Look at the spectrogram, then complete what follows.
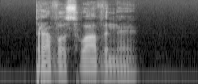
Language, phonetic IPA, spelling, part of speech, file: Polish, [ˌpravɔˈswavnɨ], prawosławny, adjective / noun, Pl-prawosławny.ogg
